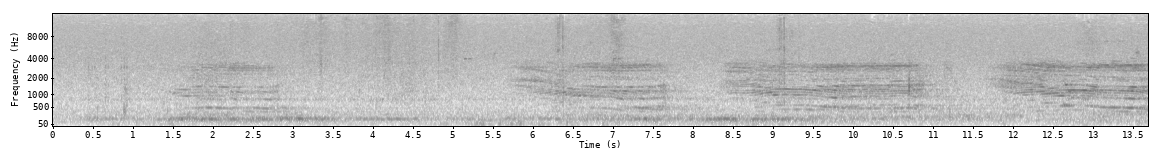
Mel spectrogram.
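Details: Red deer males roaring within a group in Weerterbos, Limburg, on 23 September 2019. Long, harmonic, moaning roars rise and fall near six, nine and twelve seconds, over a steady low hum and faint background noise.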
